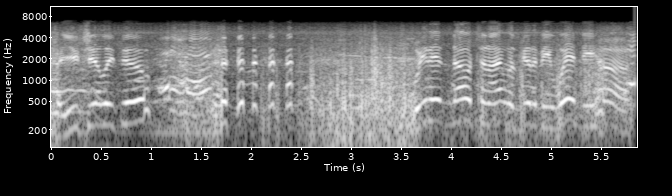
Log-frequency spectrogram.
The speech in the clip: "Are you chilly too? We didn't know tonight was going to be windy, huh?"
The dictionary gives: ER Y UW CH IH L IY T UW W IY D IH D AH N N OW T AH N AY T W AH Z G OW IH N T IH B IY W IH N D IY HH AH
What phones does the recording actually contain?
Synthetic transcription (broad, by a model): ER Y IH CH IH L IY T UW W IY D IH D N N OW T AH N AY T W AH Z G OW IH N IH B IY W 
